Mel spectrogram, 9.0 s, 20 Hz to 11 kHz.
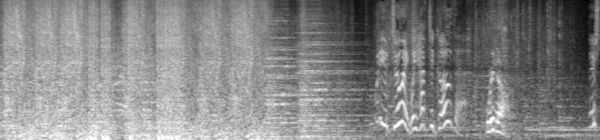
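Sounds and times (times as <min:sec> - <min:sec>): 
staff-shaped energy weapons firing laser bullets: 0:00.1 - 0:04.1
speech: 0:06.1 - 0:07.8.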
